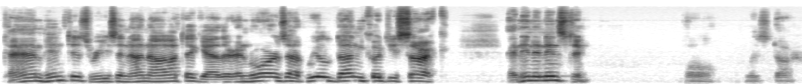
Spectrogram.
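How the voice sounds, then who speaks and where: A man reciting an old narrative poem in a theatrical storytelling style, with dramatic pauses and swells. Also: a little high, sing-song, fairly bright tone. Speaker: poetry reader.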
